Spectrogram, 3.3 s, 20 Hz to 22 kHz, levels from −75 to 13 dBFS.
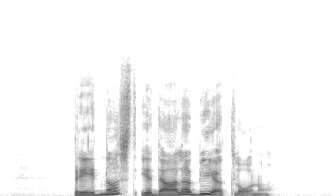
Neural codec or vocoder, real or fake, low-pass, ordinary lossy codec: vocoder, 44.1 kHz, 128 mel bands every 512 samples, BigVGAN v2; fake; 19.8 kHz; none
